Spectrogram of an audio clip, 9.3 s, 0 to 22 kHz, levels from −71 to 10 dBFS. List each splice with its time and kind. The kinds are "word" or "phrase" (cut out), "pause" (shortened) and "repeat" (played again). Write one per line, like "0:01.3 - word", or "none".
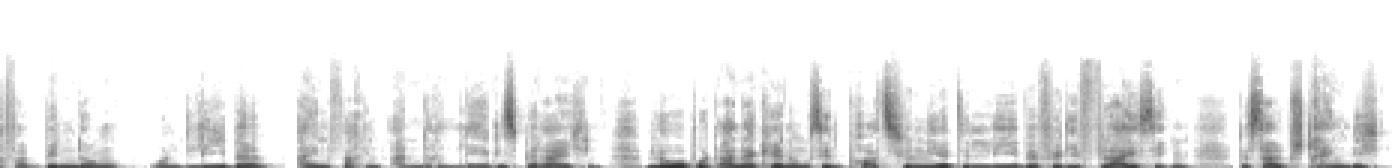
0:01.9 - pause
